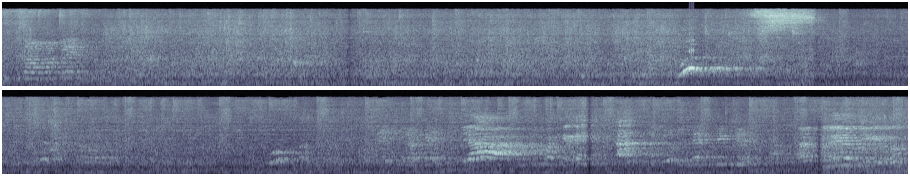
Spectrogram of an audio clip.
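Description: Voices talking and calling out over a steady rushing hiss, with a brief rising cry about seven seconds in.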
